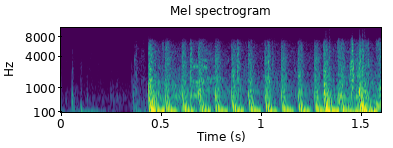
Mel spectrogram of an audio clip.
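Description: Rapid automatic gunfire in the video game Halo Infinite during a Capture the Flag match, a loud sustained burst of quick shots starting abruptly after a brief quiet moment.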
